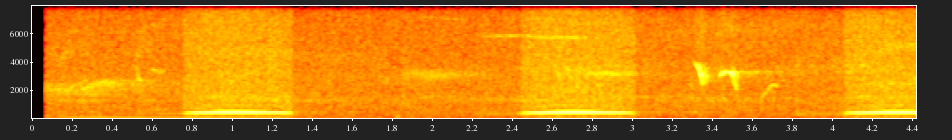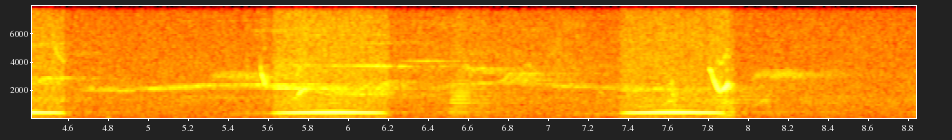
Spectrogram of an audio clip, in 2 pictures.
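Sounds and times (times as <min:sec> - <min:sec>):
Barred Cuckoo Dove calling in Mishmi India: 0:00.6 - 0:01.4, 0:02.4 - 0:08.2.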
